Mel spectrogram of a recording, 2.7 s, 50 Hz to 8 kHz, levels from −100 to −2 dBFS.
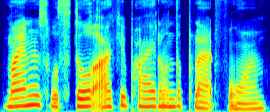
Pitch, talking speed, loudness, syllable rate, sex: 190 Hz, 155 wpm, -21 LUFS, 4.2 syllables/s, female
